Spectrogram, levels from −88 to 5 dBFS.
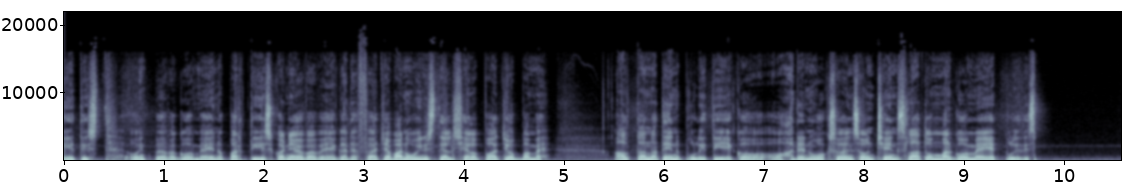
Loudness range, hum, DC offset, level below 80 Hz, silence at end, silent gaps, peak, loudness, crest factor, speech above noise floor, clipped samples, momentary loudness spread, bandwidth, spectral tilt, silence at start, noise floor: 2 LU; none; under 0.1%; -38 dBFS; 0.85 s; none; -2 dBFS; -18 LUFS; 16 dB; 28 dB; under 0.1%; 6 LU; 15.5 kHz; -5 dB/octave; 0 s; -46 dBFS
